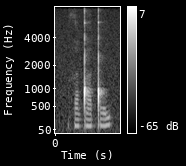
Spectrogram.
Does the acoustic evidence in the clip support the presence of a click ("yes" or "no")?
yes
